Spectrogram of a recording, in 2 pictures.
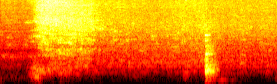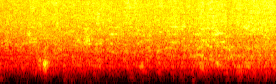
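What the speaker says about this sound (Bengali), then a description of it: "ফিশটা আমার ভাজা হতে থাকুক" Fish sizzling in a hot pan for a home-cooked fish curry: a steady hiss of frying that holds through the whole stretch, with a sharp scrape or clatter partway through.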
